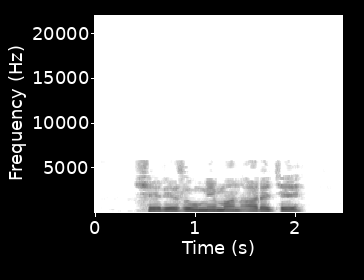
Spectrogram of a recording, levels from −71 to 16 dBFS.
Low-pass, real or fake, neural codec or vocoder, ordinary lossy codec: 7.2 kHz; real; none; MP3, 24 kbps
